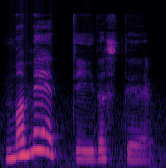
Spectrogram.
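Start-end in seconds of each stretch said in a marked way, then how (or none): 0.1-0.5 a startling, high, loud bark of one word; sudden loud shout. Retold or imitated. Uncle shouting at the niece reaching for beans, sudden loud shout. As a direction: blurt the word out at full volume, half joking. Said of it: "そのおじさんが急に大きい声で".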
